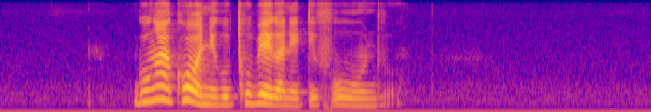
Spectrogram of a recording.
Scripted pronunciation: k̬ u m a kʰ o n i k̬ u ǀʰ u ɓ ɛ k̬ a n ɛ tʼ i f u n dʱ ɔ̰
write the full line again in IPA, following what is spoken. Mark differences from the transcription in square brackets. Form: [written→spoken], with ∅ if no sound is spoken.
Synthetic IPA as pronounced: k̬ u [m→ŋ] a kʰ o n i k̬ u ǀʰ u ɓ ɛ k̬ a n [ɛ→e] tʼ i f [u→uː] n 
